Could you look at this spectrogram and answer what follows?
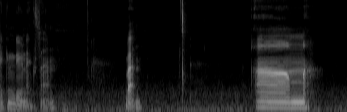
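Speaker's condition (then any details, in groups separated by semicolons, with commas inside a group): Traumatic brain injury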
